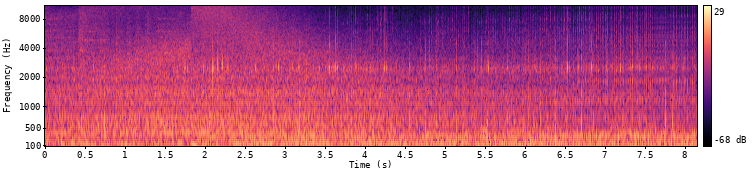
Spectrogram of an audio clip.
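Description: Background music mixed with the sound of motorcycle engines running as a line of bikes rides past, one engine note dropping in pitch about two seconds in.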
